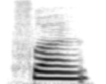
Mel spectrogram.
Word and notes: 钻: zuàn

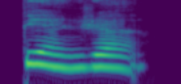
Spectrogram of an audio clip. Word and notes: 辨认: biàn rèn

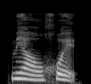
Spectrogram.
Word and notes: 庙会: miào huì

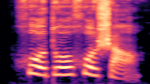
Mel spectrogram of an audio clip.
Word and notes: 或多或少: huò duō huò shǎo

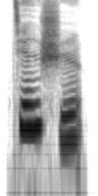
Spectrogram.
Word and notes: 坚实: jiān shí

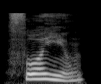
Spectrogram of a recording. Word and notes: 缩影: suō yǐng

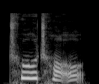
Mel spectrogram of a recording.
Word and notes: 出丑: chū chǒu

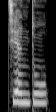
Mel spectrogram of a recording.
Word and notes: 监督: jiān dū

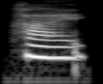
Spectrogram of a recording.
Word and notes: 嗨: hāi

